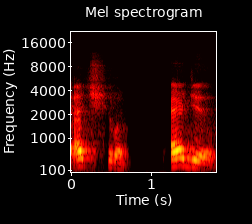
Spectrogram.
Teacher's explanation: Lantunkan huruf jim. Jangan angin saja.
